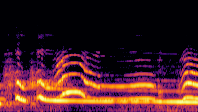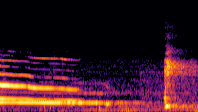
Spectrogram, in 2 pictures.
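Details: A Siberian Husky howls along with a person during a break from playing music, in long, wavering tones that rise, then hold and slowly fall.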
